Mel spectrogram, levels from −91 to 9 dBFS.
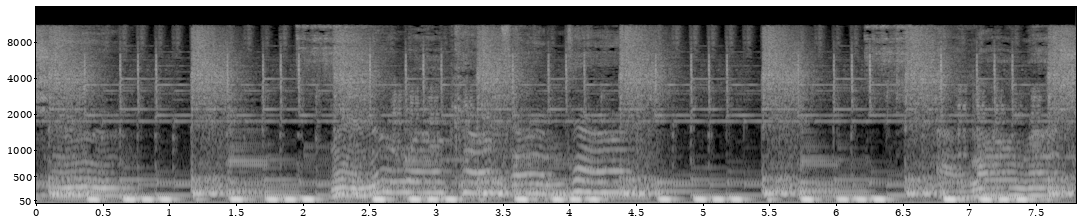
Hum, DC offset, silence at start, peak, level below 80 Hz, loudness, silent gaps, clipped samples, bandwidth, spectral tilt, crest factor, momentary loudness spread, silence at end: none; 0.9%; 0 s; -4 dBFS; -20 dBFS; -18 LUFS; none; under 0.1%; 11.5 kHz; -4.5 dB/octave; 12 dB; 3 LU; 0 s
